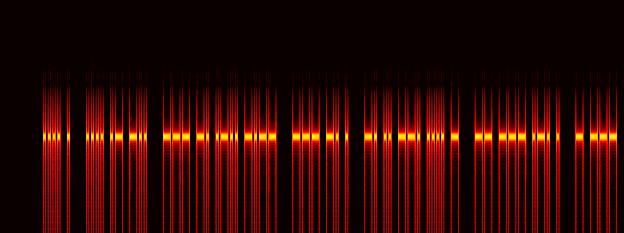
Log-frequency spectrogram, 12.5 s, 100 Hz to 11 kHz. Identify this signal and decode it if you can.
Morse code, heard as a keyed tone, about 25 wpm, 700 Hz. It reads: HE HAD ONLY ONE NIGHT MORE TO
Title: Sentences from Top 300 Words 25wpm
